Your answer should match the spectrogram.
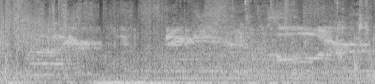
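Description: Elevator machinery grinds and whirs in a continuous, dense mechanical wash with thin tonal whines drifting through it, steady in loudness throughout.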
